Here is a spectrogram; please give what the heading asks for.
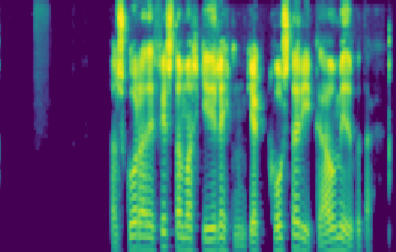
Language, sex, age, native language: Icelandic, male, 30-39, Icelandic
